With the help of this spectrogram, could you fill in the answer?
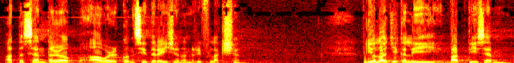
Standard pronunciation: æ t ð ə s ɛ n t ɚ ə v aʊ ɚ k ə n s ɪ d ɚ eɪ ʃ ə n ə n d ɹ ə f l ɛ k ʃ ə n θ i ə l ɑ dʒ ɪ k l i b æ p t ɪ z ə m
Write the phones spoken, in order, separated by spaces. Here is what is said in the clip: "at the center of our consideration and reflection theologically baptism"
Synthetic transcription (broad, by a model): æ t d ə s ɛ n t ɚ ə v aʊ ɚ k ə n s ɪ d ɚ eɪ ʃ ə n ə n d ɹ ə f l ɛ k ʃ ə n t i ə l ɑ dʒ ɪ k l i b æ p t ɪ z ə m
